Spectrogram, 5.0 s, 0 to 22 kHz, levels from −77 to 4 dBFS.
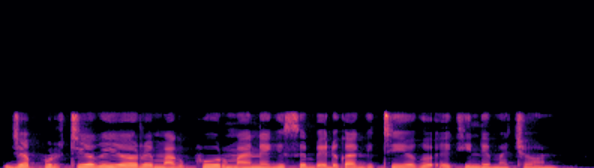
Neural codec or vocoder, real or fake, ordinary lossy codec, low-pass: none; real; none; 7.2 kHz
